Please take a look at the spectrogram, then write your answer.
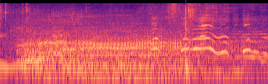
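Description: A loud, sustained terrifying roar, thick with rough low rumble throughout, breaking into wavering, howl-like tones toward the end.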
